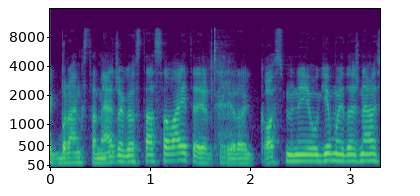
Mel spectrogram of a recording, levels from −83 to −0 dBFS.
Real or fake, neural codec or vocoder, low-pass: real; none; 9.9 kHz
